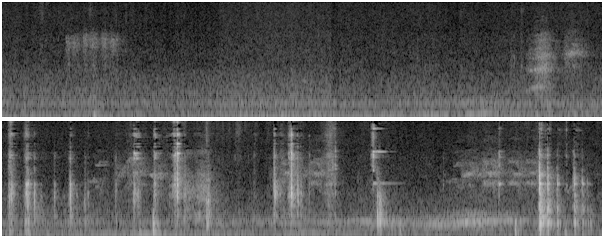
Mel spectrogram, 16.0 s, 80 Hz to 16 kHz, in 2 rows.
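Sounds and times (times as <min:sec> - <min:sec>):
metal parts and tools clinking: 0:08.1 - 0:11.0, 0:11.6 - 0:13.4, 0:14.5 - 0:15.9.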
